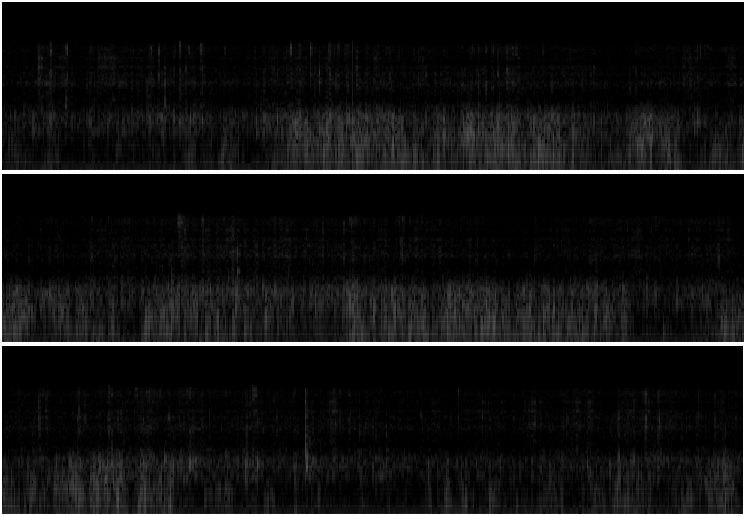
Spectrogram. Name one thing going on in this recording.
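Bicycle tyres crunch and rattle over a bumpy dirt trail.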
